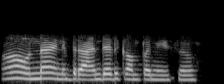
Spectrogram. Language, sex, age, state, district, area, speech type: Telugu, female, 18-30, Telangana, Mahbubnagar, urban, conversation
